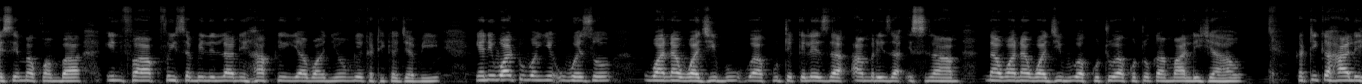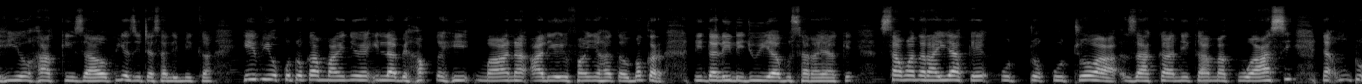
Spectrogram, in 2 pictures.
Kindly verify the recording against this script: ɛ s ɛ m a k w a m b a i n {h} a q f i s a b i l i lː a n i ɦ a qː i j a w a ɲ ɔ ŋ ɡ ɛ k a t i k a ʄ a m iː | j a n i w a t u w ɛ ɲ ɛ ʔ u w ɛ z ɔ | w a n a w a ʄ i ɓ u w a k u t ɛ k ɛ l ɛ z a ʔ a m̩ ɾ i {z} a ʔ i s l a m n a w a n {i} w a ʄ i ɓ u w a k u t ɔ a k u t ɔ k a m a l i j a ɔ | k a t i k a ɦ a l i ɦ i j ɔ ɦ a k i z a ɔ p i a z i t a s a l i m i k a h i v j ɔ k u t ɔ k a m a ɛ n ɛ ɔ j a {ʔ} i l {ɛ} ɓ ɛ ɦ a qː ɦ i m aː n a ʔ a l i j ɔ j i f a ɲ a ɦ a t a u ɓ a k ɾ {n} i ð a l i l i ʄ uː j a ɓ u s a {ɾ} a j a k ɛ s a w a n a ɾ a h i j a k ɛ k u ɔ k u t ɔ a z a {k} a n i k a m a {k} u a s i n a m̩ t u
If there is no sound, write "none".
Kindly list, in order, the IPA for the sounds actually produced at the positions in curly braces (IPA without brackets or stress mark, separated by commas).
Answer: f, z, a, ʔ, a, n, ɾ, k, k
